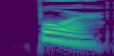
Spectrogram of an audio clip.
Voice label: "Poor", English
